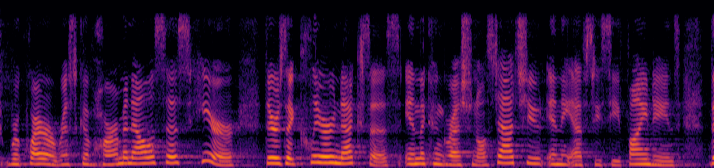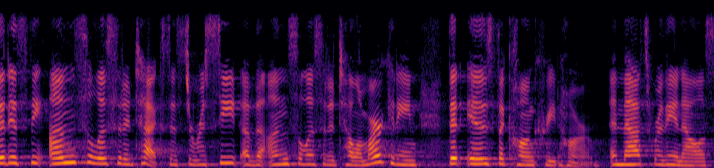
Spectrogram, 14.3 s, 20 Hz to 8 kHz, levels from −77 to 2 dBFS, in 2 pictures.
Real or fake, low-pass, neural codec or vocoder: real; 7.2 kHz; none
